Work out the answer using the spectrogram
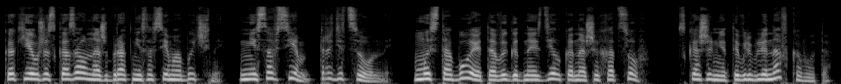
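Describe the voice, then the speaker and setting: A woman voicing a reserved young husband who speaks in a measured, reassuring way. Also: a little high, dark tone, dry recording, studio quality, lightly acted. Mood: calm.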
